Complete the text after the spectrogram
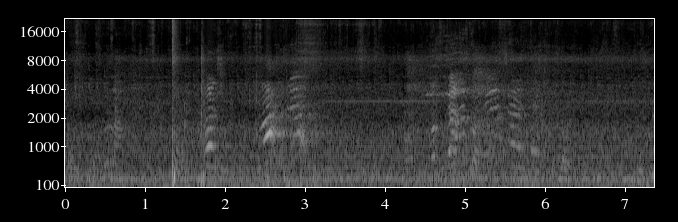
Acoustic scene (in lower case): park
